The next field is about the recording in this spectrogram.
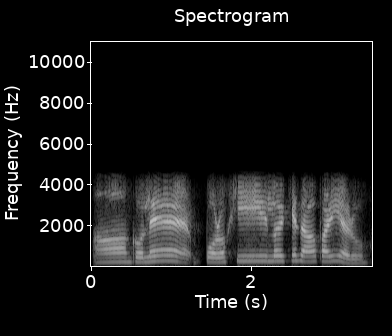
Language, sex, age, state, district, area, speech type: Assamese, female, 30-45, Assam, Kamrup Metropolitan, urban, conversation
